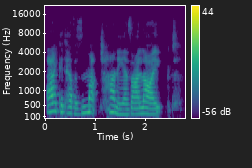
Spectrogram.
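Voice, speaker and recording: A woman's voice: mid-range voice, unhurried, fairly bright tone, lightly acted. A woman voicing an eager, naive male bear from a storybook who pretends to be a bee, earnest and a little hesitant. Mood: wistful.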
